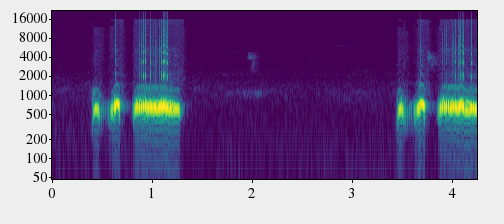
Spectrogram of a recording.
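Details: Cườm Sa spotted dove cooing as a lure for wild doves: two identical phrases three seconds apart, each two quick hollow notes followed by a long, harsh, sustained coo, with clean silence between.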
